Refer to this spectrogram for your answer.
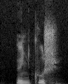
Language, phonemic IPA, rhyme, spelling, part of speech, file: French, /kuʃ/, -uʃ, couche, noun / verb, Fr-couche.ogg
- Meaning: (noun) 1. bed (place for sleeping) 2. nappy/diaper 3. coat (of paint) 4. layer (of soil, snow etc.) 5. childbirth 6. shell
